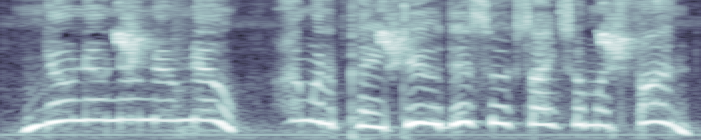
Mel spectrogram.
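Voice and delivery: very high, squeaky protest; eager little worm. Acted. Worm assures bird it is no trick, squeaky pleading. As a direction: insist excitedly in a tiny falsetto.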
